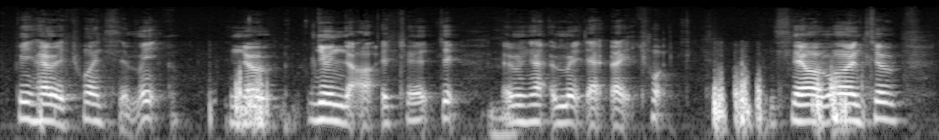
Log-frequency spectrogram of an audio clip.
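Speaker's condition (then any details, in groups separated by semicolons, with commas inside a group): Cerebral palsy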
